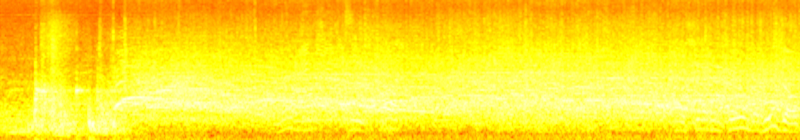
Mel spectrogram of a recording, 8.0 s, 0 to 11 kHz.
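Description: Bowling ball hitting the pins with a short crash about half a second in as the 7-10 split is converted, then a crowd erupting into loud, sustained cheering and shouting.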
